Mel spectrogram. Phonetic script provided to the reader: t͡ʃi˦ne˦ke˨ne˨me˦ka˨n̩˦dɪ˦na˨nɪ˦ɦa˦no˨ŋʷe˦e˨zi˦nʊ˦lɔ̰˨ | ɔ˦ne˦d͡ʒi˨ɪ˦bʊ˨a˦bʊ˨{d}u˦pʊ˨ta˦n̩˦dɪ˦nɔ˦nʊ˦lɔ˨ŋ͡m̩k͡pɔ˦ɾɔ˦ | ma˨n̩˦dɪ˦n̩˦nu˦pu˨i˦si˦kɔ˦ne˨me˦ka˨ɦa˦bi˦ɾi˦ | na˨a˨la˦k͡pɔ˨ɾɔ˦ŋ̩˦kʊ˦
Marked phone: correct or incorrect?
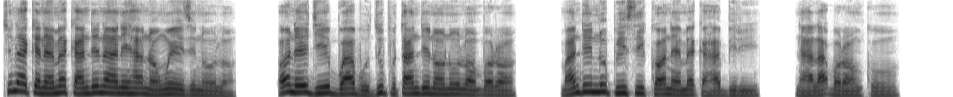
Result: correct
